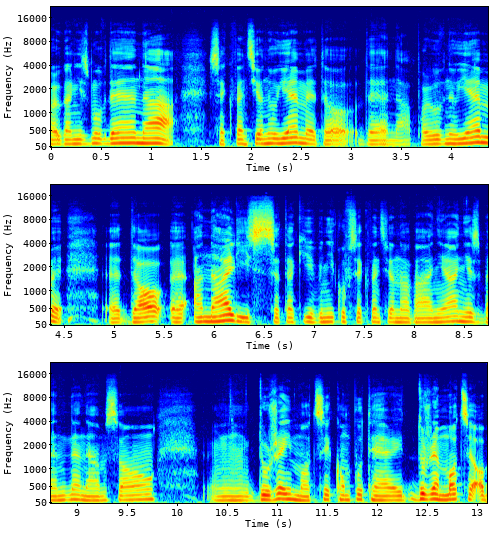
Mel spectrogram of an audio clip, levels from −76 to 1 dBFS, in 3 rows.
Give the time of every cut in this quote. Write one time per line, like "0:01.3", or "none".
none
